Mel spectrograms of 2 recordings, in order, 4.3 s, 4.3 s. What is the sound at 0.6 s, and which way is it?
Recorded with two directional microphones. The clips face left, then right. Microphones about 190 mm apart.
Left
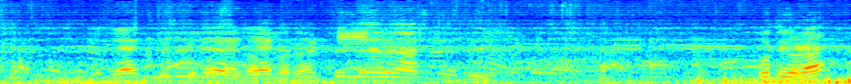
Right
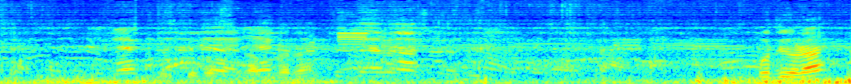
Speech, 60° left (ahead or behind).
